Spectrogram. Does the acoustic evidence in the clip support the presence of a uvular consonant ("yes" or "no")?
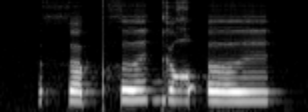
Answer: yes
